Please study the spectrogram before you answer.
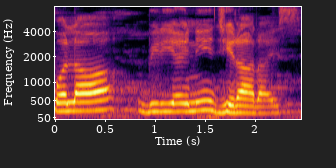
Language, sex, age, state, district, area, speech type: Urdu, female, 45-60, Bihar, Khagaria, rural, spontaneous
